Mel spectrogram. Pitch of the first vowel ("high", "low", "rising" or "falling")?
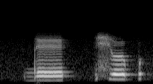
low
